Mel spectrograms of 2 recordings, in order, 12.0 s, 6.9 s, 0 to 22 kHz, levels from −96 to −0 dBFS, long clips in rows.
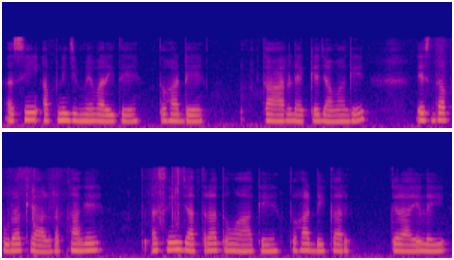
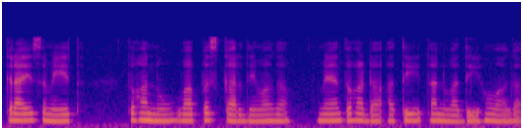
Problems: none marked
